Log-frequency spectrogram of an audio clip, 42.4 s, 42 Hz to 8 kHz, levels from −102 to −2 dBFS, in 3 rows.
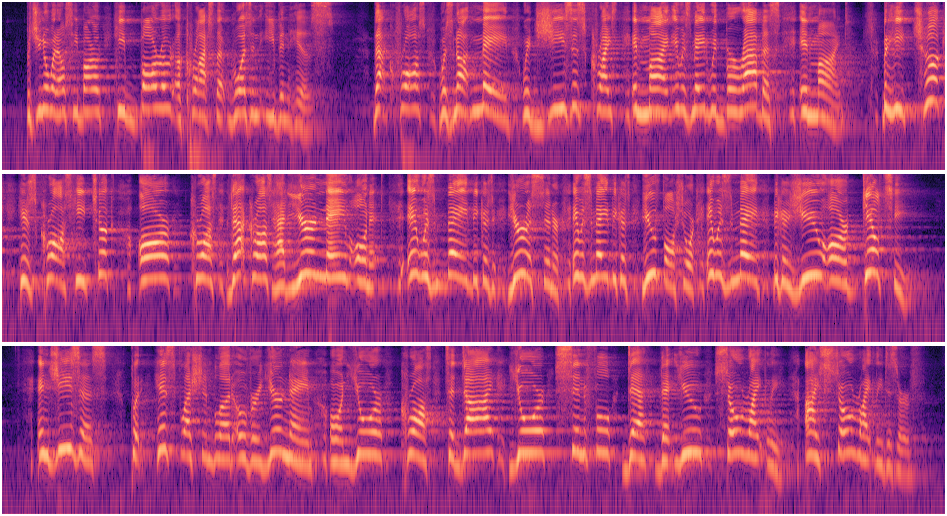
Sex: male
